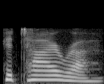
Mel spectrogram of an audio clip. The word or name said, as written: hetaira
